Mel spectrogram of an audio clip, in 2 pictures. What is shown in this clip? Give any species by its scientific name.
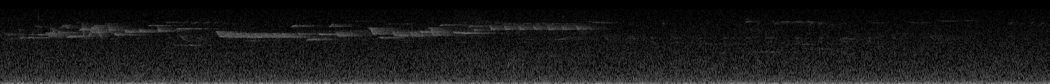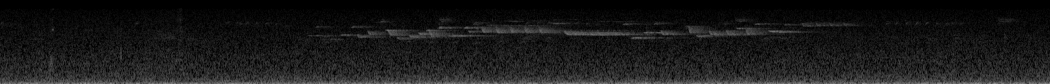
Troglodytes hiemalis, Poecile atricapillus, Sitta canadensis, Regulus satrapa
